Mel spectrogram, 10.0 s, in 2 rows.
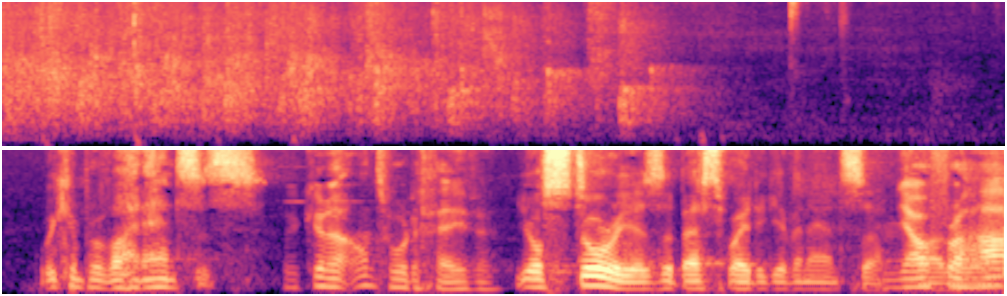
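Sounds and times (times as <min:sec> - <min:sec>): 
audience applause: 0:00.0 - 0:03.5
speech: 0:05.2 - 0:10.0.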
